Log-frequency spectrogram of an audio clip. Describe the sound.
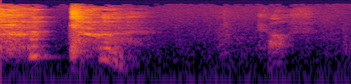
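A single quiet, harsh cough bursts out with a throaty, voiced tail, like someone clearing their throat. Faint murmuring follows.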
